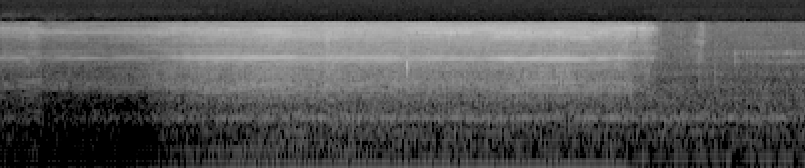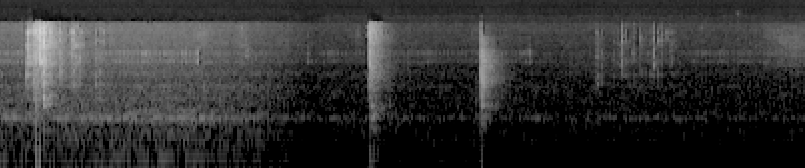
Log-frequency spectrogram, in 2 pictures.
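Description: Small battery-powered hobby DC motor running with a steady whir and a thin high whine, cutting off about five seconds in. A few sharp clicks follow, spaced a second or two apart.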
